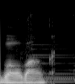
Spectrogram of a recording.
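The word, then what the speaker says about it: 無望: 那这首歌其实是一张呃，其实是一首台语歌，所以应该念成《I Love You》无望。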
